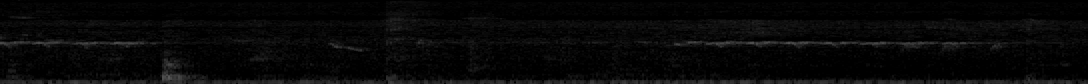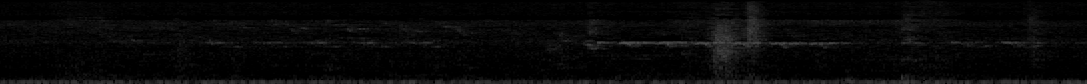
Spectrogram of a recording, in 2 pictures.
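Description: Faint high bird trills, each about a second long, repeating every couple of seconds over a steady low rumble, with a sharp click near the end.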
